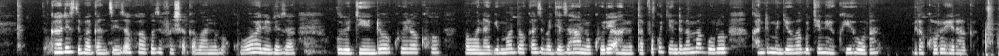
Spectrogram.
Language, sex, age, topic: Kinyarwanda, female, 18-24, government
